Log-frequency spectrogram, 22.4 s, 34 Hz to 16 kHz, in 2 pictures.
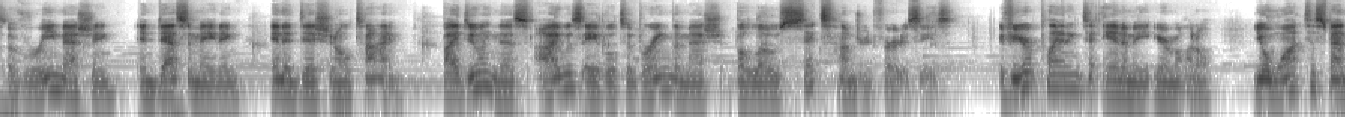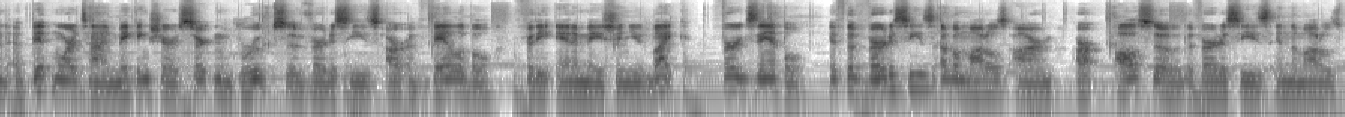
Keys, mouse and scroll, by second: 4.5-6.9 drag, 8.1-11.2 drag, 11.4 click, 12.7 click, 13.7-16.0 drag, 17.0-18.5 drag, 19.2-19.8 drag, 19.8 middle click, 21.3-22.4 drag.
